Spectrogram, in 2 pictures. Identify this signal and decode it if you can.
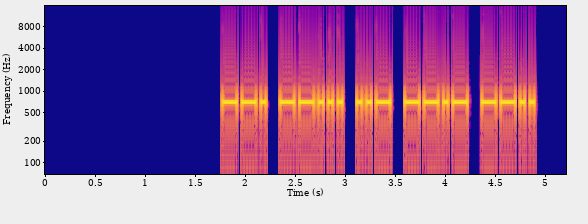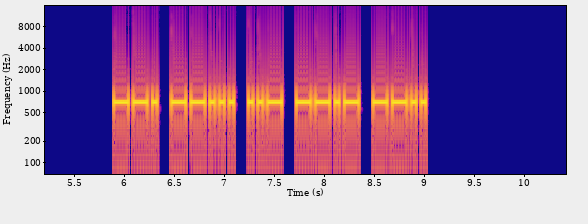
Morse code, heard as a keyed tone, about 25 wpm, 700 Hz. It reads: G7UQZ G7UQZ
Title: DXCC-100 Call Signs - 5 Characters - Repeated 2x - 25wpm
